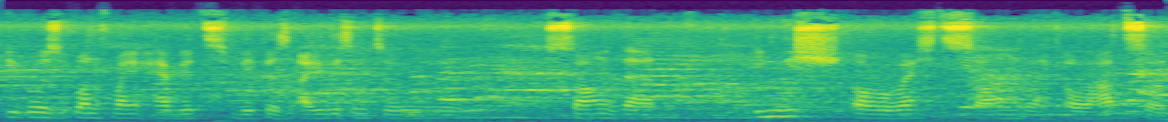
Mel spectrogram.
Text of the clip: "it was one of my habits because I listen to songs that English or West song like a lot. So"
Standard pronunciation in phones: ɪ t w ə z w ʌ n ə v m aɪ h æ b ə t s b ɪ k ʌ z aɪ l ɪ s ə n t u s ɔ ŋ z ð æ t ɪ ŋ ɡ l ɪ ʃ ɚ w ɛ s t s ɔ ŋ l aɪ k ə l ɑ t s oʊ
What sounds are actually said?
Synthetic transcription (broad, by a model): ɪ t w ə z w ʌ n ə v m aɪ h æ b ə t s b ɪ k ʌ z aɪ l ɪ s ə n t u s ɔ ŋ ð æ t ɪ ŋ ɡ l ɪ ʃ ɚ w ɛ s t s ɔ ŋ l aɪ k ə l ɑ t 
